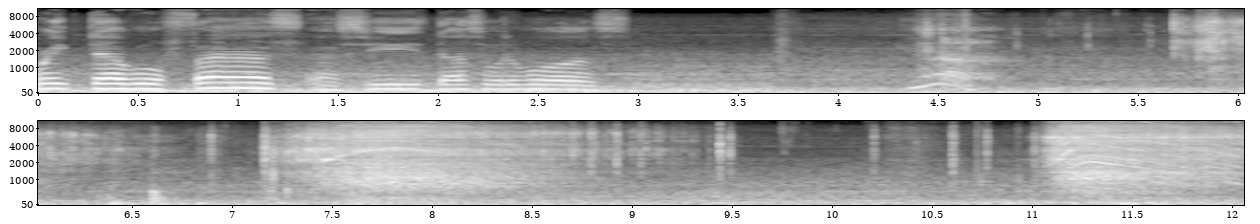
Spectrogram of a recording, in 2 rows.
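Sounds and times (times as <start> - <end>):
power tool whining against metal: 5.6 - 9.5, 10.7 - 12.0.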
